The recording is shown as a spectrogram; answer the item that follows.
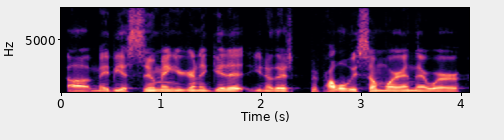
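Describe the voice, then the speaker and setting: A man's voice: mid-range voice, little pitch movement, quick pace, smooth. A man in his thirties hosting a faith-based interview, reflective and encouraging, with frequent restarts. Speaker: podcast host.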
